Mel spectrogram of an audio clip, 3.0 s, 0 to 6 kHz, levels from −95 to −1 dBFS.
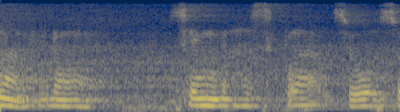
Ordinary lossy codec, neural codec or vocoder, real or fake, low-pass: none; vocoder, 44.1 kHz, 80 mel bands, Vocos; fake; 5.4 kHz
